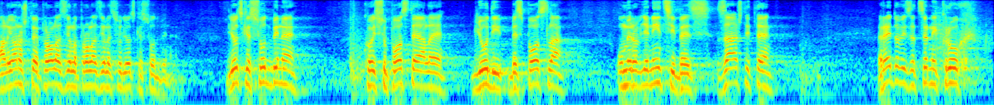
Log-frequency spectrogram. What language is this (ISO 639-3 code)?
hrv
